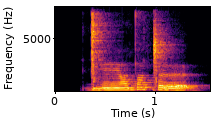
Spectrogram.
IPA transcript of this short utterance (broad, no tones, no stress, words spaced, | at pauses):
ɡ͡ǀɛ̃ːtˤœ̃ ǀœ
